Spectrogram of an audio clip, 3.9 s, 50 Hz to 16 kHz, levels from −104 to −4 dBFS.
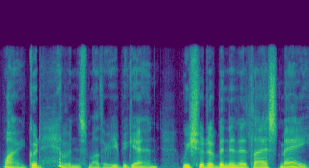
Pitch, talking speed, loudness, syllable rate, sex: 130 Hz, 215 wpm, -18 LUFS, 4.9 syllables/s, male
